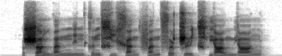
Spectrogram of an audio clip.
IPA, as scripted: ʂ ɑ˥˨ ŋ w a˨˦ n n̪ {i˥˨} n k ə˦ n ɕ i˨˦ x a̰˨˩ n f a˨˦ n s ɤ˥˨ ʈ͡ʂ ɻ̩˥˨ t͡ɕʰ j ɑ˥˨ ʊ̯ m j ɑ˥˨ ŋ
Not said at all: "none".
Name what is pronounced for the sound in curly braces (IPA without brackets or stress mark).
i˦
